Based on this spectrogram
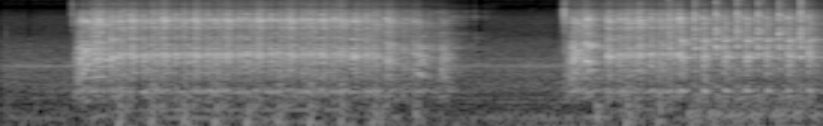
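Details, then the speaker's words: Honda Sport Trac ATV, cranked by jumping the starter solenoid with a screwdriver, choke on, reverse lever unhooked: two spells of steady starter whirring with even compression chuffs, never catches; cranks but won't fire, suspected switch not on. "I feel like we got something not turned on. Damn it. Yeah. Not sure. I'm going to look for a switch."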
